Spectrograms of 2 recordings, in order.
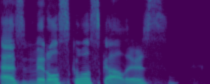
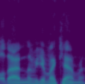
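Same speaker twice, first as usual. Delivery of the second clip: usual speaking voice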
